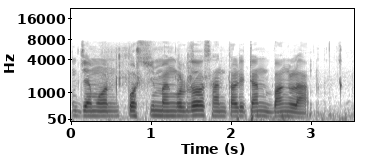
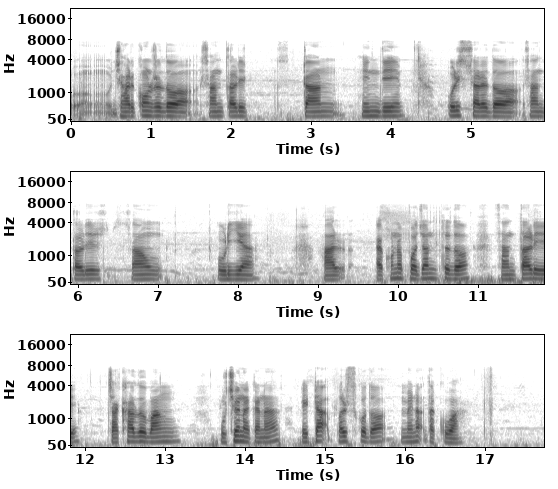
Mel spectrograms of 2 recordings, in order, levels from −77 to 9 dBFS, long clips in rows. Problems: none marked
